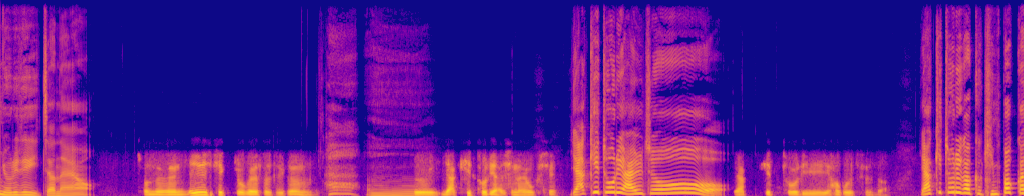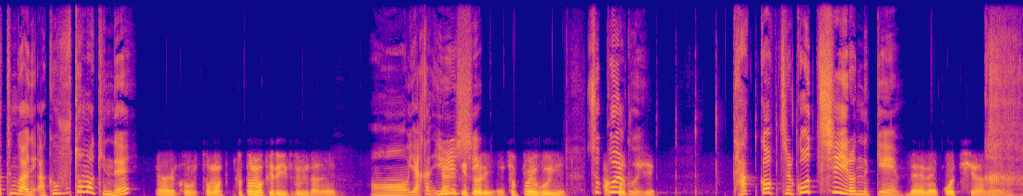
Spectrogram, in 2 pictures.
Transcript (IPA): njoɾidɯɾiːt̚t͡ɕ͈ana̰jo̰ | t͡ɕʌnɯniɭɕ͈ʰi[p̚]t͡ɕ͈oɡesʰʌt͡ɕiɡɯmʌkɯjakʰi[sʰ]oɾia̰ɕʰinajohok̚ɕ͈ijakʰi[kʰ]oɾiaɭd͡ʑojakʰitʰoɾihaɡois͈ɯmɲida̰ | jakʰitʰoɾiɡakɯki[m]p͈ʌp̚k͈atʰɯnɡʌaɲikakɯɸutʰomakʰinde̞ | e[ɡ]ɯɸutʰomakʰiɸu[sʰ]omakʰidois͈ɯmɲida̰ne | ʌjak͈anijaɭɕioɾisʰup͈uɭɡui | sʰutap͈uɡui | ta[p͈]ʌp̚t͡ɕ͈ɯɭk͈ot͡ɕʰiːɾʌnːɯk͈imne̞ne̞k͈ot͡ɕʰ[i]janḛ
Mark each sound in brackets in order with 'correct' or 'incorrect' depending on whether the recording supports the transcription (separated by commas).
incorrect, incorrect, incorrect, correct, incorrect, incorrect, incorrect, correct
